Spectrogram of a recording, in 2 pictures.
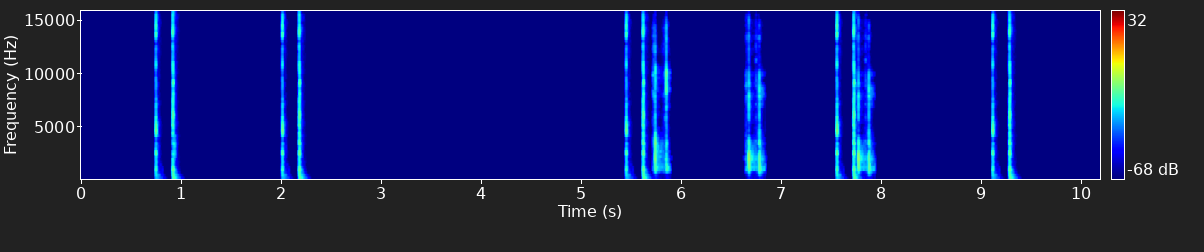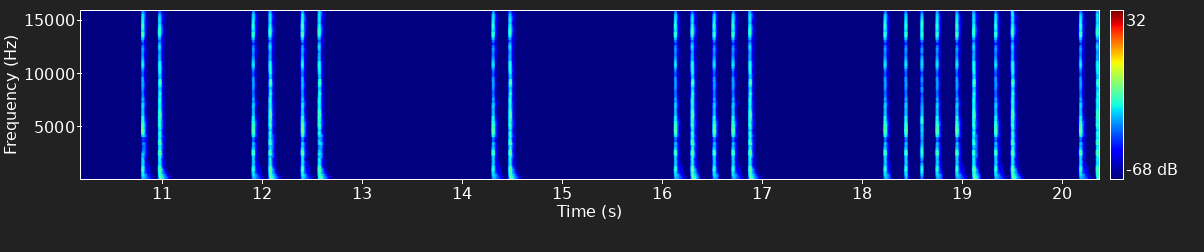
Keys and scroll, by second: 5.5 v, 6.4 Delete.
